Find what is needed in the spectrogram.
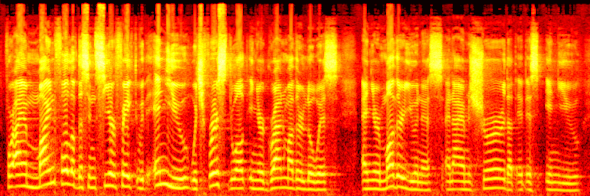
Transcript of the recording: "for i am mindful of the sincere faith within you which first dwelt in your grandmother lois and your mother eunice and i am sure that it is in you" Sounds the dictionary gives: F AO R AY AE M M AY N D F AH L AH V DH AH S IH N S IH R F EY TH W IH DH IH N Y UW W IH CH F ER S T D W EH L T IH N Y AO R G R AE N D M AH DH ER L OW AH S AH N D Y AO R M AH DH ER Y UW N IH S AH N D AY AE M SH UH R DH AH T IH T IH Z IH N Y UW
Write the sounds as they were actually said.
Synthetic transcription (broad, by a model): F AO R AY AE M M AY N D F AH L AH V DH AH S IH N S IH R F EY T W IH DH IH N Y UW W IH CH F ER S T D W EH L T IH N Y AO R G R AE N D M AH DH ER L OW AH S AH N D Y AO R M AH DH ER Y UW N IH S AH N D AY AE M SH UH R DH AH T IH T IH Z IH N Y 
